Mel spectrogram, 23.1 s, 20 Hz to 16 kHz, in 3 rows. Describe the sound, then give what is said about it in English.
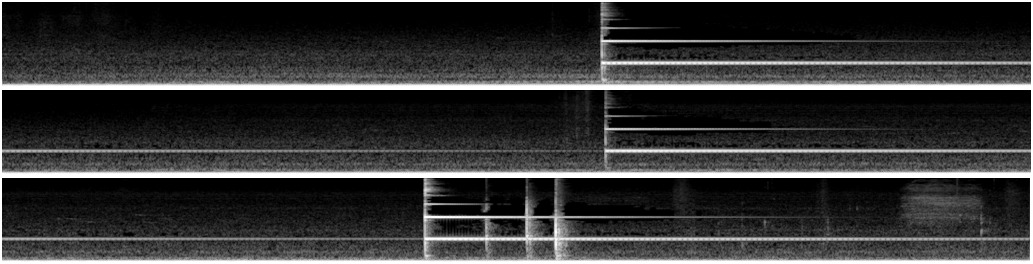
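A meditation bell struck three times to begin a meditation, at slow, even intervals, each clear ringing tone lingering and fading before the next, over a faint low hum with no one speaking. “And I'm going to ring my bell 3 times.”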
